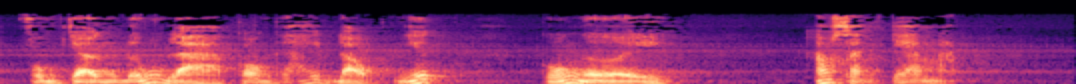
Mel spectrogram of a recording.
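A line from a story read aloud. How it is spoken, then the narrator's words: Muttered. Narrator (Vietnamese): chàng lẩm bẩm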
